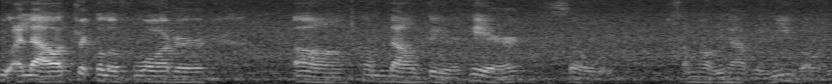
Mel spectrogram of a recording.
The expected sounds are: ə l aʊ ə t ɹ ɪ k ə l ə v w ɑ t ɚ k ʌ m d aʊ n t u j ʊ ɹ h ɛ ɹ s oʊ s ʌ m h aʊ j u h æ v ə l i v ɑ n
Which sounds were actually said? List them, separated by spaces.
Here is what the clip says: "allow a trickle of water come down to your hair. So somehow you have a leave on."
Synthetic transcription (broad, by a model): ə l aʊ ə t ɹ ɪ k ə l ə v w ɑ t ɚ k ʌ m d aʊ n t u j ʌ ɹ h ɛ ɹ s oʊ s ʌ m h aʊ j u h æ v ə n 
